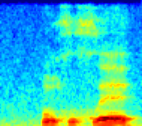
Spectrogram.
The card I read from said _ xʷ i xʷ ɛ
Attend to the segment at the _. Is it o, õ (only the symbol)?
õ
